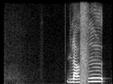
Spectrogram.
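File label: "teacher", Mandarin, hearing-impaired; lao3shi1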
